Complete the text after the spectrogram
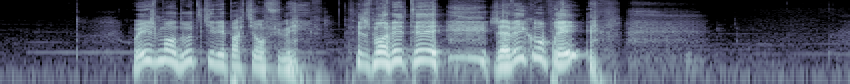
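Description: A man laughs loudly into a close microphone.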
